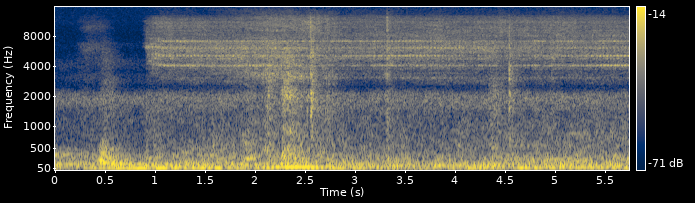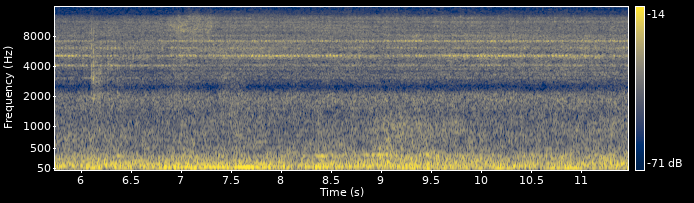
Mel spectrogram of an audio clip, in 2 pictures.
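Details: Corpuls defibrillator in manual mode during defib training: a steady soft mechanical whir and hiss with faint clicks as the monitor's printer prints an ECG strip.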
